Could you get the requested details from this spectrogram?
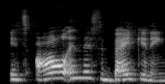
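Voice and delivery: plain reading voice

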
